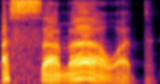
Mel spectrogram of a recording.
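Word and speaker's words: السَّمَاوَاتِ: Awalnya al samawat, karena dia diidghamkan menjadi as-samawat.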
